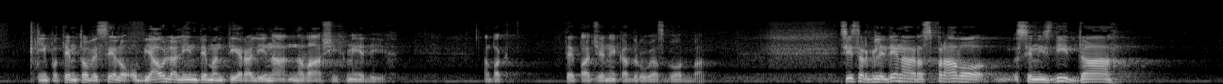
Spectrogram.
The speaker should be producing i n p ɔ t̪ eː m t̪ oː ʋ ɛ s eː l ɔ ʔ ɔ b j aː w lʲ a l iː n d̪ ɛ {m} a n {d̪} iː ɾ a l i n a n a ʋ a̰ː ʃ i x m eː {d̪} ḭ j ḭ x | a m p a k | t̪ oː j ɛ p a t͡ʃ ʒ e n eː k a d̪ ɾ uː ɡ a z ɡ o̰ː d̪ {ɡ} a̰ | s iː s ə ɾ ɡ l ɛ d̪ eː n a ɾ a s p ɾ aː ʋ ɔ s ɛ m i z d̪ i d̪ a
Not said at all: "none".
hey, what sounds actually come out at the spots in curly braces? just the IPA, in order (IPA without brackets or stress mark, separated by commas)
m, t̪, d̪, b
